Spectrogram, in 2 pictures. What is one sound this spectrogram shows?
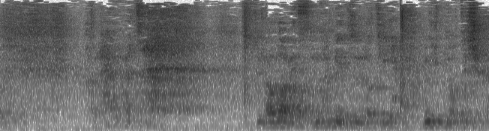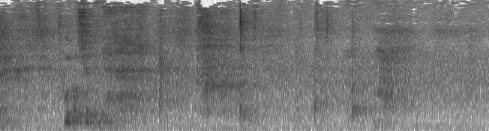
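A man talks nearby in a casual voice.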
